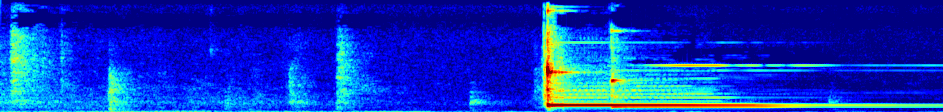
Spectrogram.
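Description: Quiet room, then a single clear ding-dong chime rings out and decays smoothly; doorbell chime working properly.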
